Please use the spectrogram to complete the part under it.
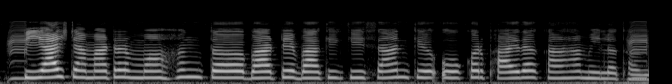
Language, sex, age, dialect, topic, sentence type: Bhojpuri, female, 18-24, Northern, agriculture, statement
